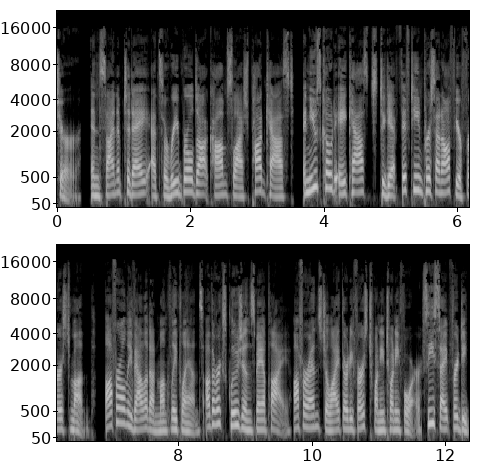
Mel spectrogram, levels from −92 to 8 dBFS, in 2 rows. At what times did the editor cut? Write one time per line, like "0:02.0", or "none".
none

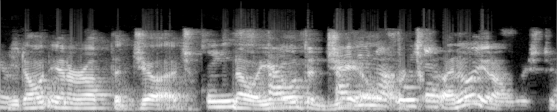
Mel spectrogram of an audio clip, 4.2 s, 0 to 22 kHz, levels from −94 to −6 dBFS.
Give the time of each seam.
0:01.5
0:03.2

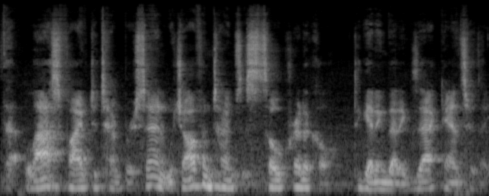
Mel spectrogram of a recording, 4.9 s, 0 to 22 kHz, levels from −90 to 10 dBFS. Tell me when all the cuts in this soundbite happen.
none

